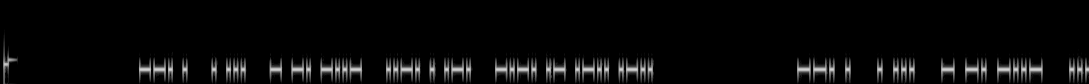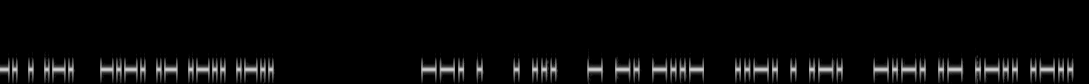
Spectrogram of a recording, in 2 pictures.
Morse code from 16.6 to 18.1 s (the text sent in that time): TNX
